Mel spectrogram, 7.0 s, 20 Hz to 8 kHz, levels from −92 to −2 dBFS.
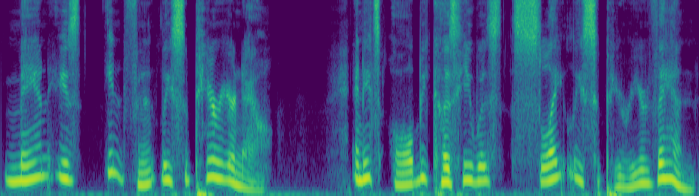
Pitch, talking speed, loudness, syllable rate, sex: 170 Hz, 120 wpm, -20 LUFS, 4.4 syllables/s, male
